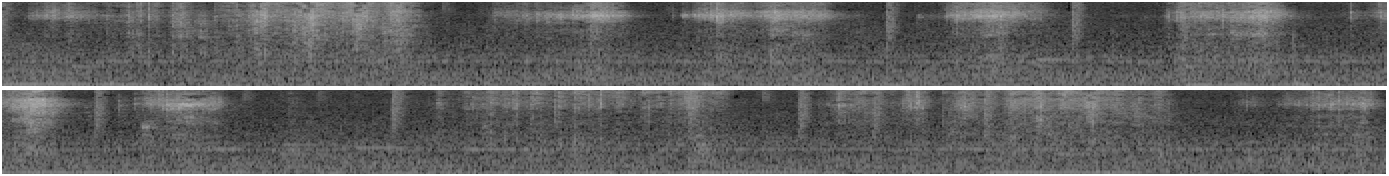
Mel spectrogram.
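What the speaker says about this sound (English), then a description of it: "Then you want to mix it all together." Strawberry chiffon cake batter is stirred and scraped in a bowl, with soft repeated rubbing and scraping strokes and occasional light clinks, steady and close, under a faint background hum.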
